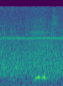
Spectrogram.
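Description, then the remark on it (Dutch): Steady rush of the flowing water of the Caño Cristales river in the Serranía de la Macarena mountains, Colombia, with two quick croak-like chirps, probably a frog, popping up near the middle. “Dit is het geluid van de Caño Cristalis, ook wel de vloeibare regenboog genoemd.”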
